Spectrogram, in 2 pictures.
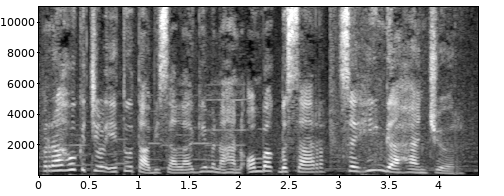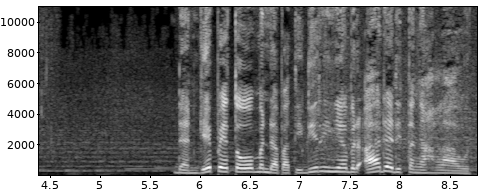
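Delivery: usual speaking voice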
